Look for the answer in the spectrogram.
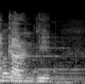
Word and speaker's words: McCartney: Me equivoqué, pronuncié mal el apellido de Paul McCartney. – No, es Paul McCartney. Quedó como Paul McCartney. McCartney, sí.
